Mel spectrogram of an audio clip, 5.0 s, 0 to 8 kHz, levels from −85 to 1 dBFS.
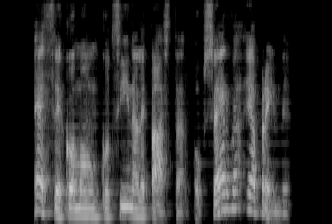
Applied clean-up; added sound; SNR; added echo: neural mask model DeepFilterNet 3.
